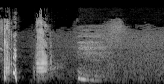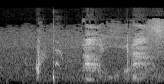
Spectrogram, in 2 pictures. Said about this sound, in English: that was what the video was, but the audio was totally Brazilian fart porn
